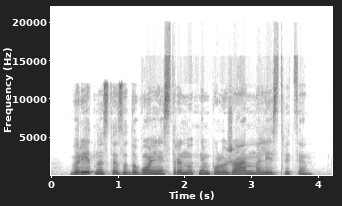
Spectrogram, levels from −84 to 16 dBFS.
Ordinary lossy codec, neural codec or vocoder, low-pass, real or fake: Opus, 32 kbps; none; 19.8 kHz; real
